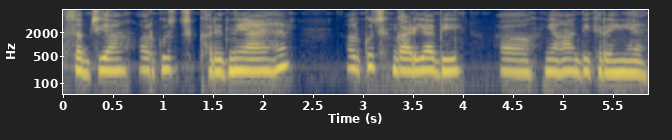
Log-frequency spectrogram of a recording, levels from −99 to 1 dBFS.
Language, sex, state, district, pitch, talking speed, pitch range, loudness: Hindi, female, Bihar, Kaimur, 210 Hz, 155 wpm, 205-220 Hz, -18 LUFS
